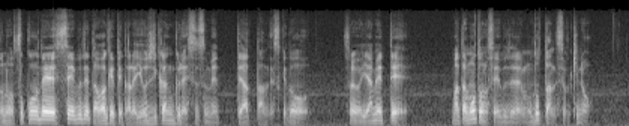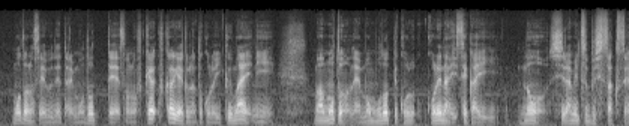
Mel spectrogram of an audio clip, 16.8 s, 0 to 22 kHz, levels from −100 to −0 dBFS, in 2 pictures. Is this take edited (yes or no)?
no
